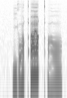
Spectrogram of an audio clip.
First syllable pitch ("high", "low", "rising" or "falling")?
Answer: low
